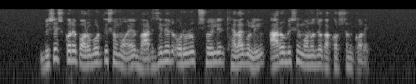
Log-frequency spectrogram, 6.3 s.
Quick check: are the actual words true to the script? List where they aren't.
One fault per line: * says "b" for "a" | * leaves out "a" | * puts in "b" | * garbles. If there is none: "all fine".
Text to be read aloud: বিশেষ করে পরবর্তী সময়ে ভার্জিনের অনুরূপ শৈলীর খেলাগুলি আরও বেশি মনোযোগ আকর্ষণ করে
all fine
